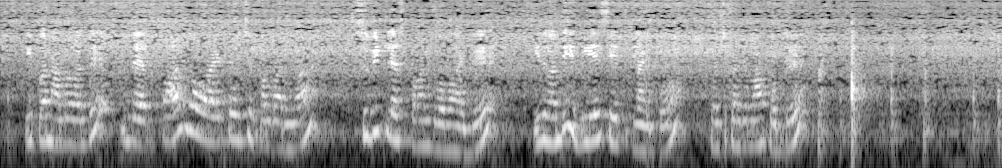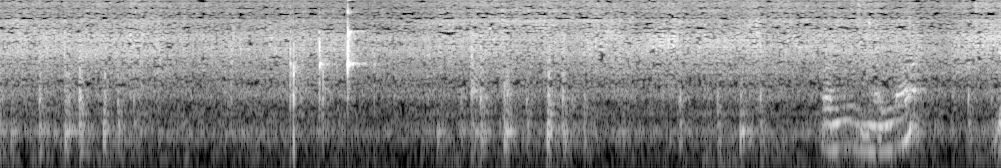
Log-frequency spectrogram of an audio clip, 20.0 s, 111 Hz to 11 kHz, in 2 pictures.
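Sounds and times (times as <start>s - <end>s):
faint sizzle: 0.0s - 20.0s
spatula scraping frying pan: 14.2s - 20.0s.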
